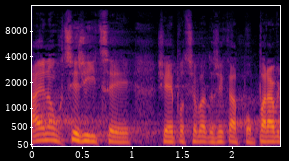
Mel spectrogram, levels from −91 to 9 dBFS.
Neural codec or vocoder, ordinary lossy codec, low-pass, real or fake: none; MP3, 64 kbps; 14.4 kHz; real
